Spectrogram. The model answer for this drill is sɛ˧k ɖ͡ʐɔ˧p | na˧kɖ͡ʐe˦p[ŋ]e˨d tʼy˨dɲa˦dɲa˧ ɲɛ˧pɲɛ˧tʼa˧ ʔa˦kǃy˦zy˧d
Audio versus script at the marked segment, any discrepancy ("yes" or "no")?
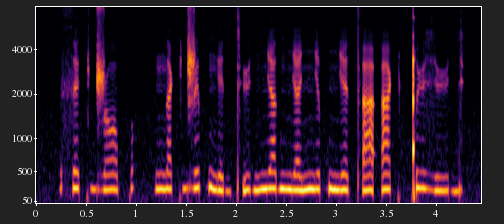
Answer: no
